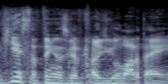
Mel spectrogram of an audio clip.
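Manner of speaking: very fast talking. Speaker quotes a character's reply, imitating his very quick talking. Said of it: "he just talks very quick".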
